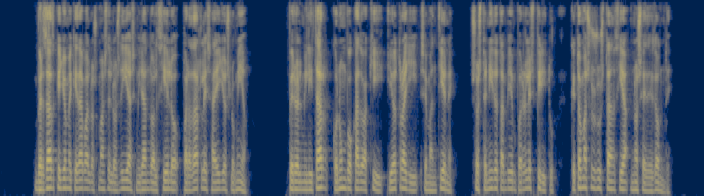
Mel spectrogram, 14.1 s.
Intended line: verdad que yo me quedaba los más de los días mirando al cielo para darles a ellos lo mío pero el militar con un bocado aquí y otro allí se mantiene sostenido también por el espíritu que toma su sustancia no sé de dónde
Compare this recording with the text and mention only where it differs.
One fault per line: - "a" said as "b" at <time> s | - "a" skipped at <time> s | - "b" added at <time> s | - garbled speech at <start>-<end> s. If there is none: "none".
none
